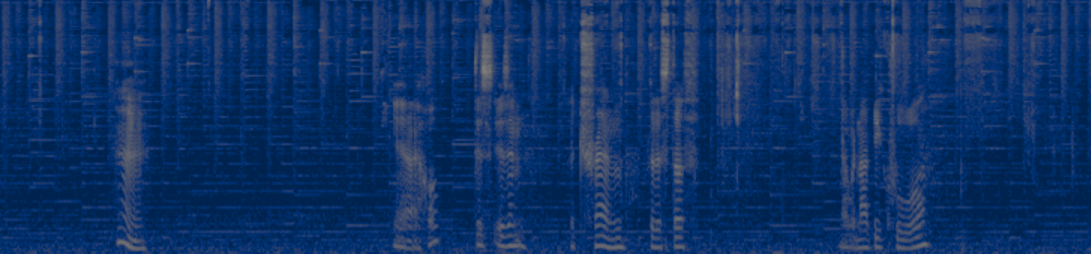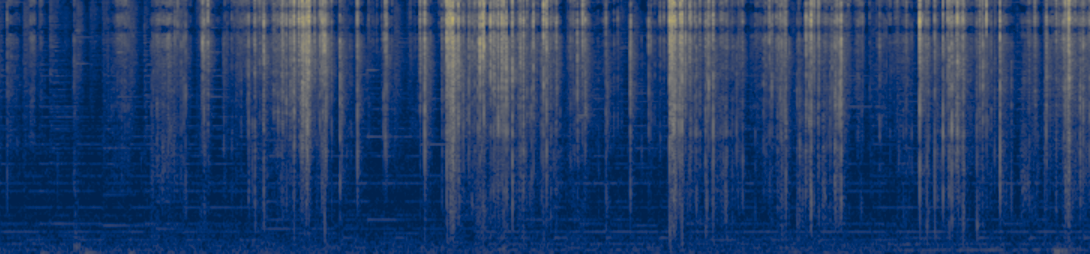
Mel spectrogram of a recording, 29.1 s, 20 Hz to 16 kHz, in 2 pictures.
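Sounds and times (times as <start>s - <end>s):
soft background music: 0.0s - 29.0s
foil wrapper crinkling and tearing: 16.6s - 29.0s.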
